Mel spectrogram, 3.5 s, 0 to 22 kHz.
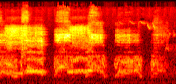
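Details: Skunk squeal in 8D-processed audio; four rough, buzzy squealing bursts, each near a second long with short breaks, harsh and broadband, with faint thin squeaks at the end.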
